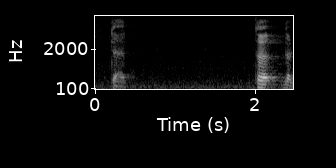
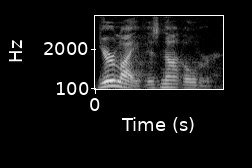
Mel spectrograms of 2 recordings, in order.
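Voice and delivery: ordinary talk

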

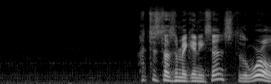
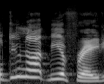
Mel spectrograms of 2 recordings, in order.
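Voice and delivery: higher, louder call not to fear; reassuring pastor; 6 semitones higher, 6 dB louder than usual. Acted. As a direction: urge them not to fear. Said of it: "A true pastor here".

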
